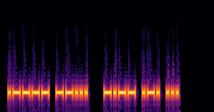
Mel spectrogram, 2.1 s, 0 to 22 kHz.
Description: Morse code, heard as a keyed tone, about 66 wpm, spaced as for 58 wpm, 700 Hz. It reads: 17 YRS
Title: Speed-Racing Common QSO Phrases - 50wpm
